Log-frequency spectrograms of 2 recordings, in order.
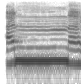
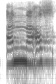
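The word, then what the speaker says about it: أنّ: Anna ashabal kahfi anna itu harus ditahan. Kesalahan yang terjadi tidak menahan gunahnya. Atau seperti ini bacanya annaas annaas gitu atau gunahnya kurang anna as anna as seperti itu.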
